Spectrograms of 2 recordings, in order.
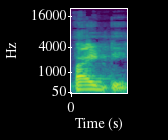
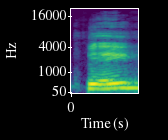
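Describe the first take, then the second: First: The word begins with a 'pie' sound. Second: The word begins with a 'pee' sound. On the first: The speaker calls it right. "ପାଇଟି ପାଇଟି କହିବେ" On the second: The speaker calls it wrong. "ପିଆଇଟି ନୁହେଁ"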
